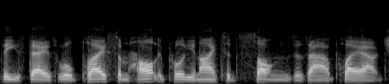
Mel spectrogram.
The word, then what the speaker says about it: Hartlepool: Is it Hartlepool? – Hartlepool, that's right, yeah. – And I called it Hartlepool.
